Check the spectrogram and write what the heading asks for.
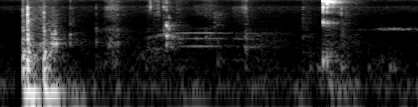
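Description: Tarot cards handled on a tabletop: a few brief soft taps and rustles as a card is set down, with a sharper tick near the end.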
